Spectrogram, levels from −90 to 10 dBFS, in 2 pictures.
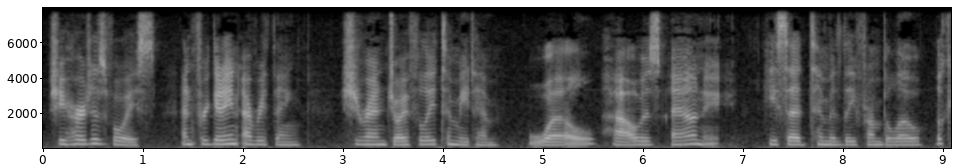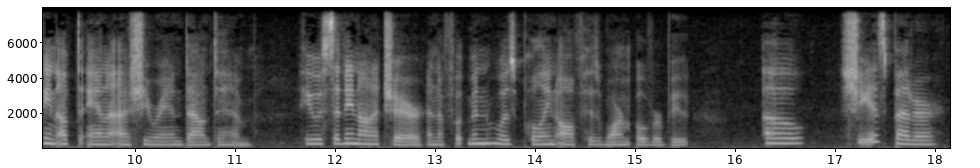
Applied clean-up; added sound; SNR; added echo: none; none; none; none.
